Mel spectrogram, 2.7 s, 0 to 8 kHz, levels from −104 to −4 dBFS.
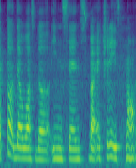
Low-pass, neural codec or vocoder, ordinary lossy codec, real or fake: none; none; none; real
